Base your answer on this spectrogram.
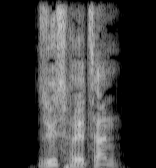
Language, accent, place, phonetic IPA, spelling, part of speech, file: German, Germany, Berlin, [ˈzyːsˌhœlt͡sɐn], Süßhölzern, noun, De-Süßhölzern.ogg
- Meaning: dative plural of Süßholz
